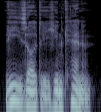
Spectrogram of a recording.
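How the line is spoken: Teacher speaking quietly. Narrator (German): sagte der Lehrer leise

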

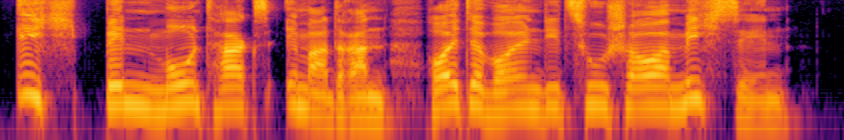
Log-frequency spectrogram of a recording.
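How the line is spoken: Calling out. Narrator (German): Der eine ruft

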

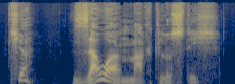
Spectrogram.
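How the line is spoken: Dry, grinning remark. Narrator (German): grinste und meinte nur trocken

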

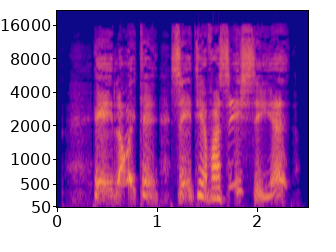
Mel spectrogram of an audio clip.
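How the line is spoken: Grater shouting. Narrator (German): schrie da die Zündreibe

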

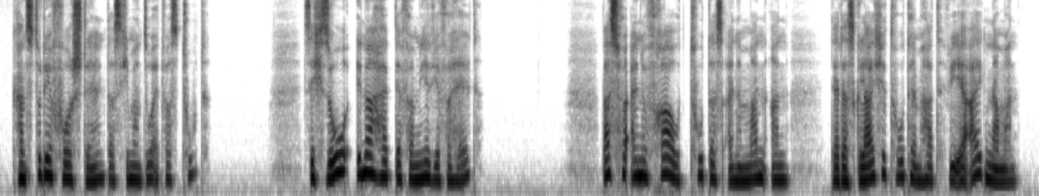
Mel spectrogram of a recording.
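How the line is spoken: Aunt speaking quietly. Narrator (German): meine Tante leise sagte

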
